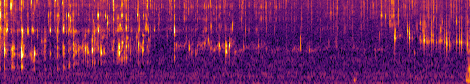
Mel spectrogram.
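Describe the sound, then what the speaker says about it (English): Tea being poured from a pot into a cup makes a faint, steady trickling stream that runs continuously at low level. "Let's get the sound of pouring the tea."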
